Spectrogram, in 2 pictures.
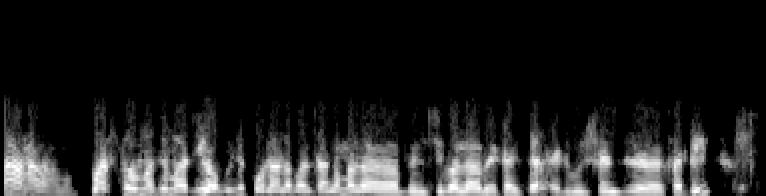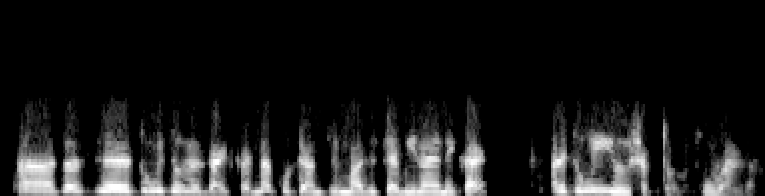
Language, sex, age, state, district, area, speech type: Marathi, male, 45-60, Maharashtra, Yavatmal, urban, conversation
